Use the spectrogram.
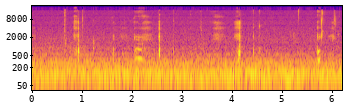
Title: Cute baby gets hiccups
